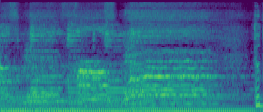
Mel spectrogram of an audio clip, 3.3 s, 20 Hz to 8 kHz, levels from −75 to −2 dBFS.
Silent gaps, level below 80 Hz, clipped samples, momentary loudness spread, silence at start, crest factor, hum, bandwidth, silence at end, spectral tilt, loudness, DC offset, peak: none; -28 dBFS; under 0.1%; 8 LU; 0 s; 14 dB; none; 7.6 kHz; 0 s; -5 dB/octave; -24 LUFS; under 0.1%; -10 dBFS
